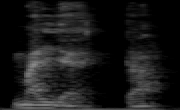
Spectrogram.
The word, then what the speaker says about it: maglietta: And when you have letters GLI, GLI, you pronounce it as L, L, L. For example, in a word maglietta, which is a shirt.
